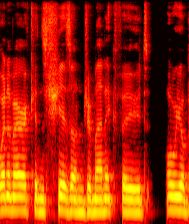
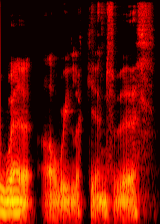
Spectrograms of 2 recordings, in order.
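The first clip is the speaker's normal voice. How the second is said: muttering to self; 2 semitones lower, 10 dB quieter, slower than usual. Real, not acted. Muttering while searching ratings.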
